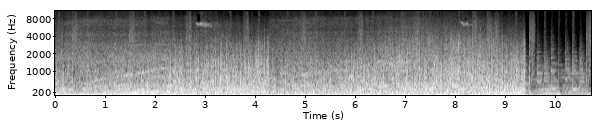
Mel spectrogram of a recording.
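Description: Wind buffeting the microphone of a camera on the outside of a moving car, over a low road and engine rumble, with music underneath. Near the end the wind noise cuts out, leaving electronic music with a steady beat.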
